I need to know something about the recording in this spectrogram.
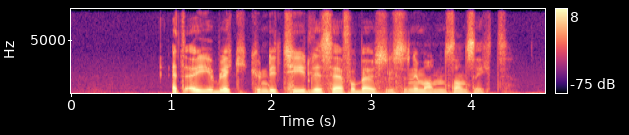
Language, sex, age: Norwegian, male, 23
